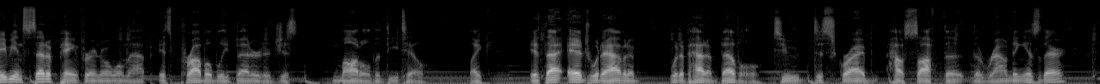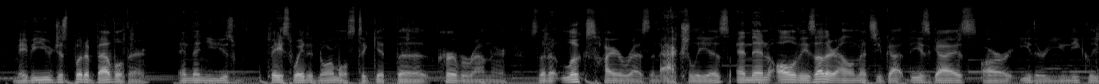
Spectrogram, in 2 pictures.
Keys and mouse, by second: 0.1 alt+shift+drag, 0.3 ctrl+alt+drag, 0.5 alt+click, 1.6 alt+shift+drag, 4.0 shift+click, 4.0-4.3 alt+shift+middle drag, 7.3 alt+shift+middle click, 7.8 alt+shift+click, 10.6 alt+shift+click, 15.7 alt+shift+click, 16.3 alt+shift+click, 16.5 ctrl+alt+click, 16.7 click, 16.8 alt+click, 16.9 alt+shift+drag, 17.3 ctrl+click, 19.4 alt+shift+middle click, 19.6 alt+middle click, 19.9 alt+shift+middle click, 20.7 alt+shift+middle click, 21.0 alt+middle click, 21.3 alt+shift+middle click.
